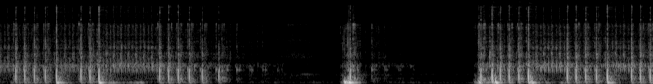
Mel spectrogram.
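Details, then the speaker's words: Small Chinese EM2/M19 single-cylinder hit-and-miss petrol engine, running rich with a fouling spark plug, fires in uneven sharp pops then drops out, low power; misfire addressed by adjusting valve timing. "just doesn't have a lot of power and you can hear those... kind of - misfires"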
